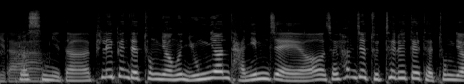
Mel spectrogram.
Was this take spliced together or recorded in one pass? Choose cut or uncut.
uncut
